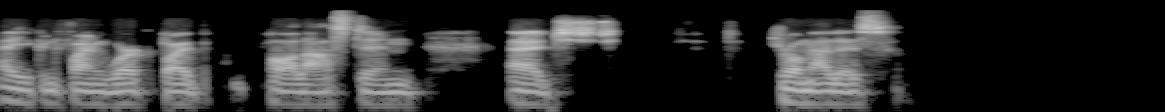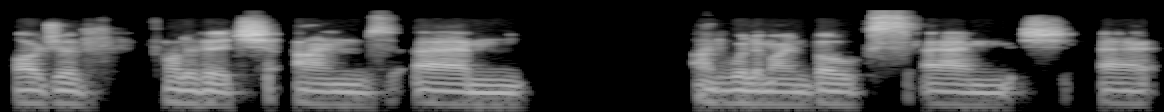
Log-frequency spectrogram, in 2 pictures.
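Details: Adult man from Ireland, living in London, who stammers, with part-word and whole-word repetitions heard in his speech; stammering (stuttering).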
